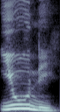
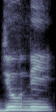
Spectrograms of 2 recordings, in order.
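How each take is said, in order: First: The word begins with a 'y' sound. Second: The word begins with a 'j' sound. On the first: The speaker calls it right. "জুন মাসকে বলা হয় ইউনি" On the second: The speaker calls it wrong. "এটাকে আমরা অনেক সময় বলা বলে ফেলি কি? ... সো এটা জুনিও না"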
